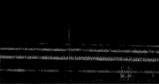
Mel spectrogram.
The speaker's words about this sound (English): and there's another siren. Chicago is popping tonight. Let me tell you what. Busy Friday night.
